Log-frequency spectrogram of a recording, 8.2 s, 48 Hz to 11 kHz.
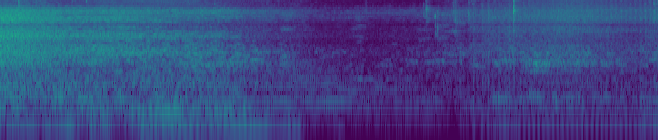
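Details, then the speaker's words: Honda Vario 125 FI scooter after rebuild with new piston: revs up evenly then drops to quieter steady run, no knocks or rattles, no smoke; smooth and healthy. "the best sekarang untuk karena sudah ringan untuk kondisi suara sudah halus ya karena ini Krisna sudah baru sama kampret sudah baru dan juga sudah tidak berasap"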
